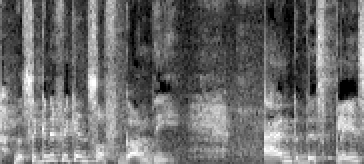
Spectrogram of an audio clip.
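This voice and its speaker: Lively intonation marks this woman's speech, delivered at a fairly slow pace with a Keralan accent. Noticeable background noise and audible room echo are present. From Kerala, India. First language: Malayalam. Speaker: YouTube history narrator. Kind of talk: educational narration. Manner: hesitant with many fillers.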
